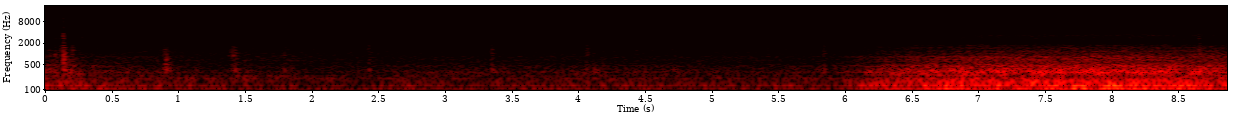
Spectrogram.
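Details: 2000 Ford Explorer Limited with automatic temperature control, blower run with nothing in it: light steady ticking about four per second, then fan spins up with a rushing whir; owner suspects the motor, and a broken tooth is then found.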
